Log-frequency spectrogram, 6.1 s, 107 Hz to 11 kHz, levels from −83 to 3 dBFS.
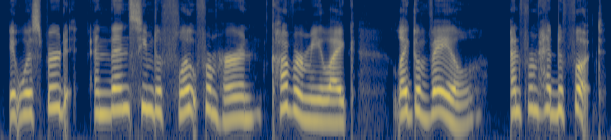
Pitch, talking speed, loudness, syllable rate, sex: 250 Hz, 195 wpm, -19 LUFS, 5.0 syllables/s, female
